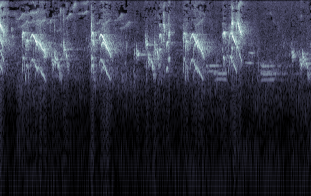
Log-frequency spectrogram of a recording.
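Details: Plaintive cuckoo chick pushing its two foster siblings out of the nest; harsh squawking calls with quick falling sweeps, repeated in bursts about every second, with faint chirps of other birds behind.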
